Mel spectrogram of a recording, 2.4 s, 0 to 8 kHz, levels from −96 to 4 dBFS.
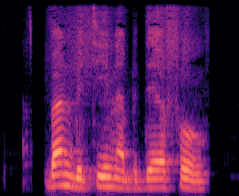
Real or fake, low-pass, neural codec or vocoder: real; 7.2 kHz; none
